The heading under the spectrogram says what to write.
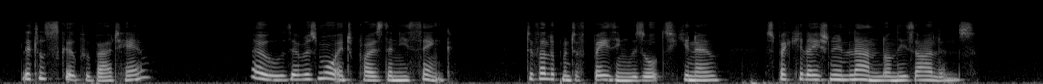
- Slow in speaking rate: Yes, slow, 130 wpm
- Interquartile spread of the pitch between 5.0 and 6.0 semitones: No, average, 3.0 semitones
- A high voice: Yes, high, 205 Hz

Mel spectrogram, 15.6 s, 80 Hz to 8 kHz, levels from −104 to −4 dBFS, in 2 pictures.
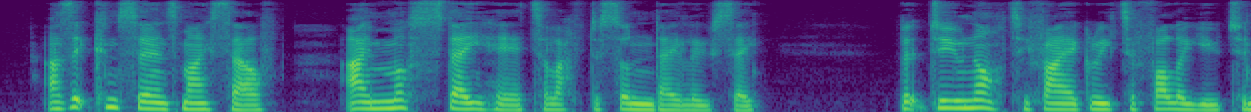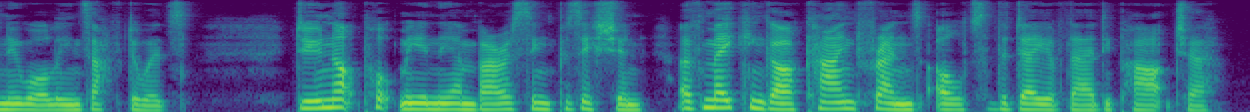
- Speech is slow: No, average, 175 wpm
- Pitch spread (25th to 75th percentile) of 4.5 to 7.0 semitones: No, average, 3.3 semitones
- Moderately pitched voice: Yes, medium, 155 Hz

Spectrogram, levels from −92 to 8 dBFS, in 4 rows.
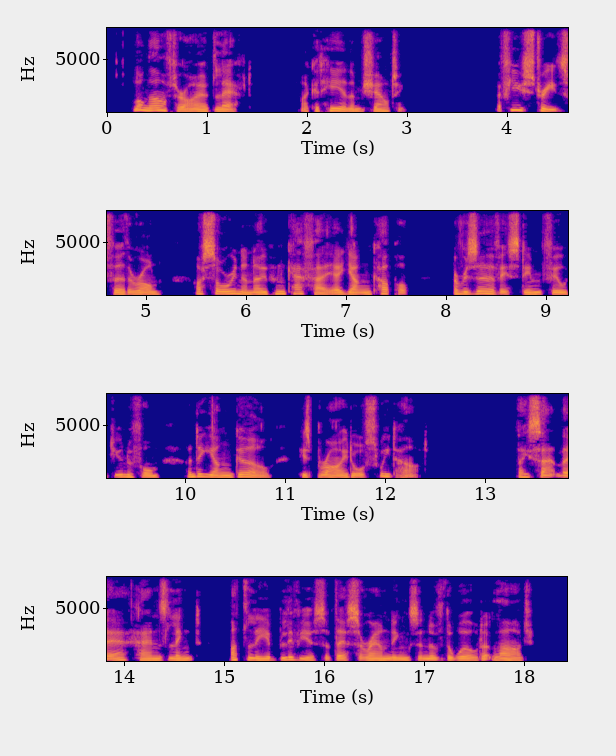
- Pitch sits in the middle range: Yes, medium, 145 Hz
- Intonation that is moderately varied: Yes, average, 4.8 semitones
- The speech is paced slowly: No, average, 175 wpm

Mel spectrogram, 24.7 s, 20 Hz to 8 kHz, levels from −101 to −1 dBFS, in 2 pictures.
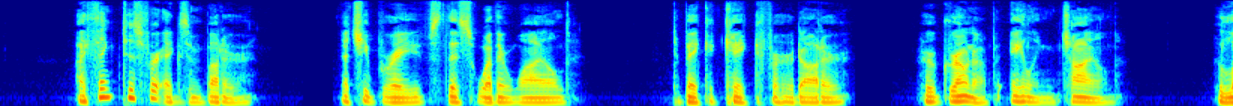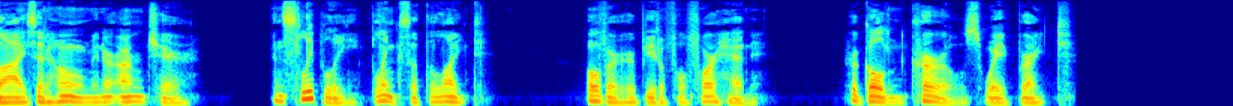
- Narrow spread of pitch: Yes, narrow, 2.2 semitones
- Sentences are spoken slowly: Yes, slow, 115 wpm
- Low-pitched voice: Yes, very low, 95 Hz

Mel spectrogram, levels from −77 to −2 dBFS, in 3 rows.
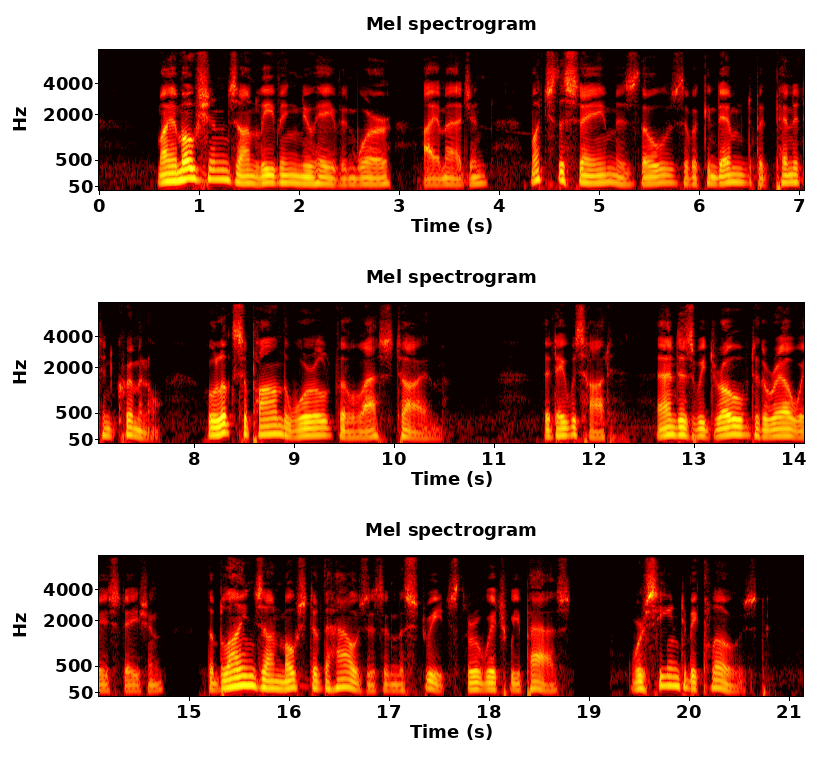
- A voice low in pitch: Yes, low, 105 Hz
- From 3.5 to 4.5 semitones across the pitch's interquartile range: Yes, average, 4.2 semitones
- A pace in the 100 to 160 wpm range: No, average, 170 wpm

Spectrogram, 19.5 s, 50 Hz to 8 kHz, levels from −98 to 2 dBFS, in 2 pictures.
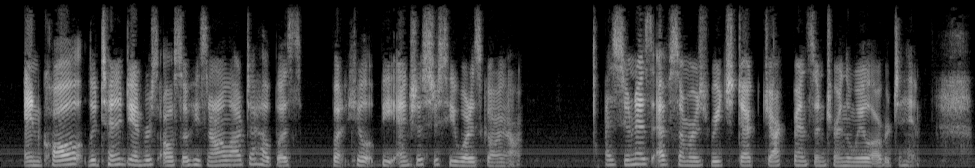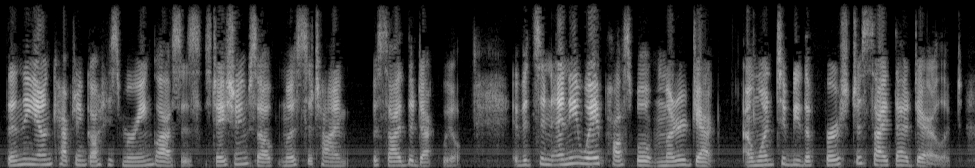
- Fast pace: Yes, fast, 220 wpm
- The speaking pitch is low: No, high, 210 Hz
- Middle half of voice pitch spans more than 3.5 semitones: No, average, 3.2 semitones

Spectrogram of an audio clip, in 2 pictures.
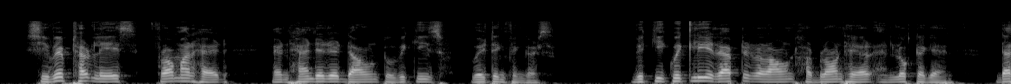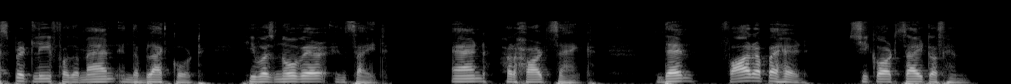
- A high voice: No, low, 120 Hz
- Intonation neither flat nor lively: Yes, average, 3.4 semitones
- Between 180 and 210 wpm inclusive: No, average, 155 wpm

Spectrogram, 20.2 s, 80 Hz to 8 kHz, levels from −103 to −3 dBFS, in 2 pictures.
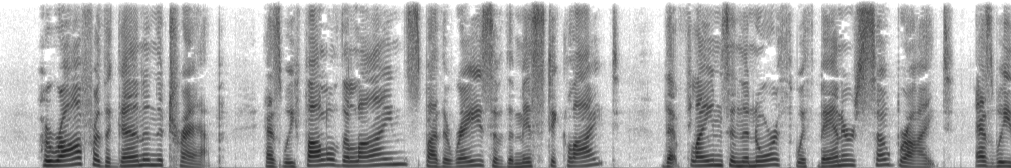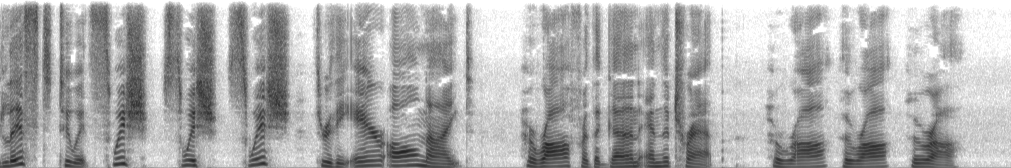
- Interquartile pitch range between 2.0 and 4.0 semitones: No, average, 5.2 semitones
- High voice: Yes, high, 195 Hz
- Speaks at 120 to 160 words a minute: Yes, average, 150 wpm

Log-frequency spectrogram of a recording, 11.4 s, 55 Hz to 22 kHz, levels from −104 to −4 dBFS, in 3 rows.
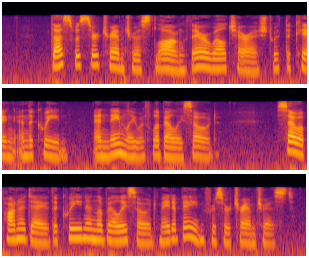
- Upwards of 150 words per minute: Yes, average, 190 wpm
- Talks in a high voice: No, medium, 170 Hz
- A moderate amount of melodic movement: Yes, average, 3.9 semitones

